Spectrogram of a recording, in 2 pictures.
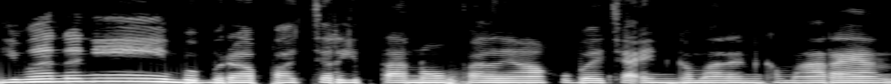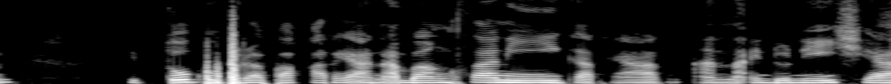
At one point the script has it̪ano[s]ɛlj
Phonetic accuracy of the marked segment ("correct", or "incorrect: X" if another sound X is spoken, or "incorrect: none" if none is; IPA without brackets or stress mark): incorrect: f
